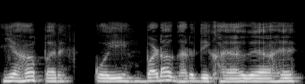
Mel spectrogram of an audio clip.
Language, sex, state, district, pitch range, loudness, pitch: Hindi, male, Uttar Pradesh, Saharanpur, 145-155 Hz, -12 LUFS, 145 Hz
